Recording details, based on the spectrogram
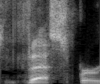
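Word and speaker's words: VSEPR: r otherwise known as you say it as Vesper even though it's VF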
